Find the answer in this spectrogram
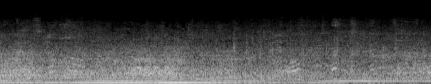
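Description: A steady low motor drone, like an engine running, under the voices of passers-by; the deepest part of the drone fades about three and a half seconds in.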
